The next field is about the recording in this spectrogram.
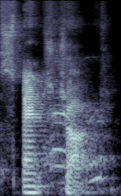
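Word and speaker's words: spatchcock: so so good um it's pronounced the way it's spelled spat chalk just smoke it and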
